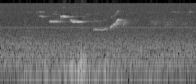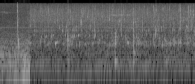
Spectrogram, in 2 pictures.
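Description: A bird chirps a few short times over a low rumbling background, one call rising sharply. About four and a half seconds in, the sound switches abruptly to a quieter bed of fine crackling, trickle-like noise.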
